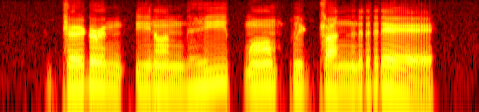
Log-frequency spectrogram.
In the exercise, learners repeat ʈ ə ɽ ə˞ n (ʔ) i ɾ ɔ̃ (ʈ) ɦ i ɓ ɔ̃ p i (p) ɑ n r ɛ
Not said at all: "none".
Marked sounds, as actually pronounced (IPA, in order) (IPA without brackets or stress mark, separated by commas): ʔ, n, ʈ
